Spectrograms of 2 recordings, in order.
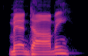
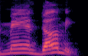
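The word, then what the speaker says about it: Mamdani: How'd you say his name? Mandami. I thought his name was man dummy.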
